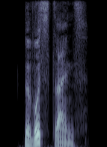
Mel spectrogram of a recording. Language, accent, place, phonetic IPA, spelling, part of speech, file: German, Germany, Berlin, [bəˈvʊstzaɪ̯ns], Bewusstseins, noun, De-Bewusstseins.ogg
- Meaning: genitive singular of Bewusstsein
